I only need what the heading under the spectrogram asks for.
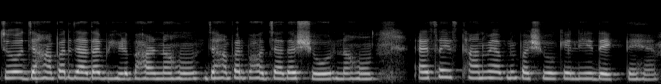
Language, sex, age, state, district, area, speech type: Hindi, female, 30-45, Madhya Pradesh, Balaghat, rural, spontaneous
